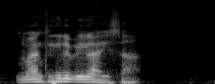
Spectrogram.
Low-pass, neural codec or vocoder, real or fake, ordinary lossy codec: none; codec, 44.1 kHz, 2.6 kbps, SNAC; fake; none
